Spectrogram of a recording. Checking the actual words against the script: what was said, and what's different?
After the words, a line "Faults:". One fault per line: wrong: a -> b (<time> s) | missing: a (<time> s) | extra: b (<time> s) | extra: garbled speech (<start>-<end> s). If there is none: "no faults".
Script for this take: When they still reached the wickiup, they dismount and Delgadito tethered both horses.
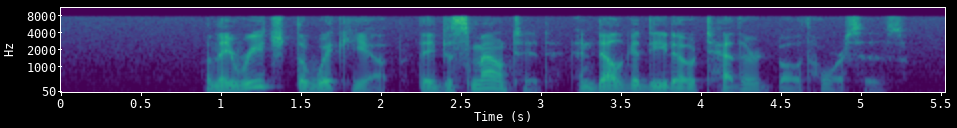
When they reached the wickiup, they dismounted and Delgadito tethered both horses.
Faults:
missing: still (1.1 s)
wrong: dismount -> dismounted (2.4 s)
